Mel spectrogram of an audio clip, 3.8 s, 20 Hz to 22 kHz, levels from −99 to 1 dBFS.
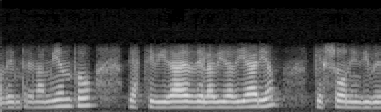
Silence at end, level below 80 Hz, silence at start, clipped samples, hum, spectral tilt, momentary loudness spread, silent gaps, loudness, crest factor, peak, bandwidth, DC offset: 0 s; -70 dBFS; 0 s; under 0.1%; none; -7 dB/octave; 13 LU; none; -20 LUFS; 18 dB; -4 dBFS; 4.5 kHz; under 0.1%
